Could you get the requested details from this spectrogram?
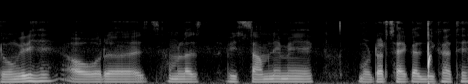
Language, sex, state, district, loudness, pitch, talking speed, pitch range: Chhattisgarhi, male, Chhattisgarh, Rajnandgaon, -27 LUFS, 125 Hz, 130 wpm, 120-130 Hz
